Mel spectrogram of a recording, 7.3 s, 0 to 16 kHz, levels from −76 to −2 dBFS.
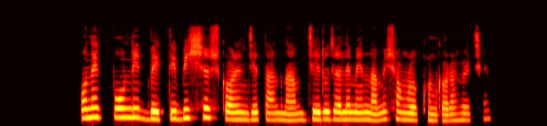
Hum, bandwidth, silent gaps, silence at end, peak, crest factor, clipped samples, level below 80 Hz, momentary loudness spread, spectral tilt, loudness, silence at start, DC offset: none; 7.6 kHz; 1.38-1.50 s; 0.75 s; -6 dBFS; 18 dB; under 0.1%; -68 dBFS; 10 LU; -5.5 dB/octave; -23 LUFS; 1.1 s; under 0.1%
